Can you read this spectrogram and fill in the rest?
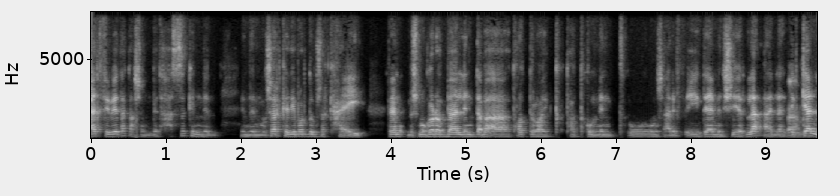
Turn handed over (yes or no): no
